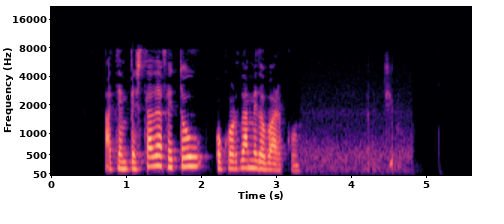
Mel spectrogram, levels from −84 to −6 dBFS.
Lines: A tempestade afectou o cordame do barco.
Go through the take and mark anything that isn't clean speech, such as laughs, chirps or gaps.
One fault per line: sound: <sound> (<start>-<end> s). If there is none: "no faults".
sound: sneeze (4.2-4.7 s)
